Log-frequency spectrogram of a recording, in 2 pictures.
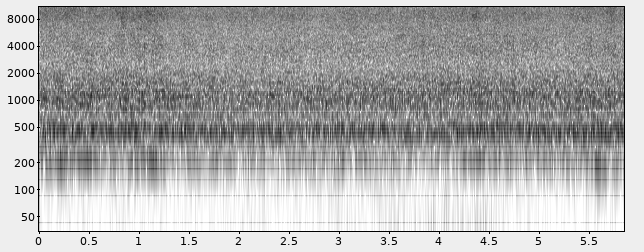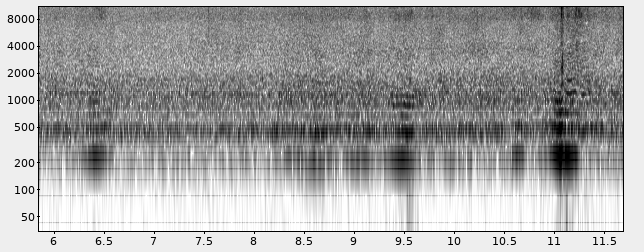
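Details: Many bees buzzing around the hive, a constant droning hum that swells near the end as individual insects fly close, with a couple of soft knocks.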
